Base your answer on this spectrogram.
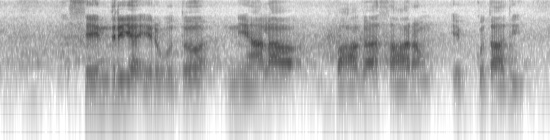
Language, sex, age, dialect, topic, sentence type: Telugu, male, 18-24, Southern, agriculture, statement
